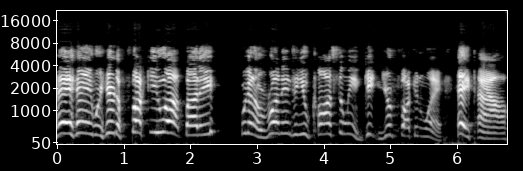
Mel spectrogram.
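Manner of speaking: shrill, very loud, high-pitched annoying yelling voice. Complaining that game buddies keep getting in the way: imitating annoying skater buddies. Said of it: "your offline skater buddies show up".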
